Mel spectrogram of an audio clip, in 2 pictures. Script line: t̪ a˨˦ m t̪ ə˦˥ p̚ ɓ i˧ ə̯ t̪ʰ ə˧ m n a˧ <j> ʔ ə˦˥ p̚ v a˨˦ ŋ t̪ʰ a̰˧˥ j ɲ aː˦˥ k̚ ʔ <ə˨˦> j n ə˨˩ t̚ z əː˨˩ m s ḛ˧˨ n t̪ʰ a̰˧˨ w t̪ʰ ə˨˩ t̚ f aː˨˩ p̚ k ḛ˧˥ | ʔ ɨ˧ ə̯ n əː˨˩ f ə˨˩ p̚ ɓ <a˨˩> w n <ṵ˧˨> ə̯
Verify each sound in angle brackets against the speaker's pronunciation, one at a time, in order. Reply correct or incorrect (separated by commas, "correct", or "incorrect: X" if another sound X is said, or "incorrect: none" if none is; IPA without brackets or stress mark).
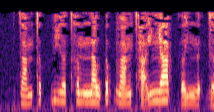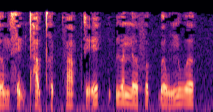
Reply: incorrect: w, correct, incorrect: ə˨˩, incorrect: u˧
